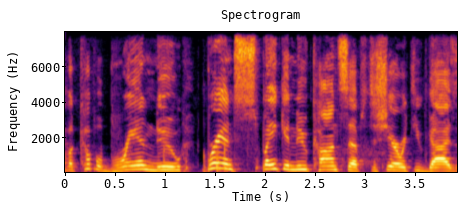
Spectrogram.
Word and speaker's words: Kansept: That, by the way, that is how you pronounce this, is Concept, not Kansept.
